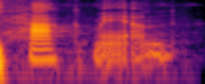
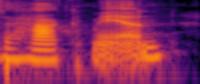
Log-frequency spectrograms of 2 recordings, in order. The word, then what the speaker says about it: Hacmon: I've noticed in a few videos that Moses likes his last name to be pronounced as Hackman. That's just how he always wants it pronounced. He always corrects her and says Hackman.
